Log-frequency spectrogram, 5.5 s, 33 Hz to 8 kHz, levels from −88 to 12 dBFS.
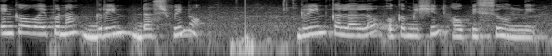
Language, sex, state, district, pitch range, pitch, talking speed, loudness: Telugu, female, Telangana, Mahabubabad, 235-305 Hz, 255 Hz, 130 wpm, -12 LUFS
